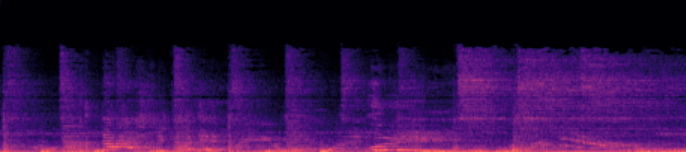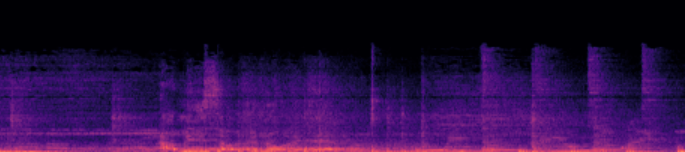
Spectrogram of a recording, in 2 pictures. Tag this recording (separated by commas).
Music, Traditional music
